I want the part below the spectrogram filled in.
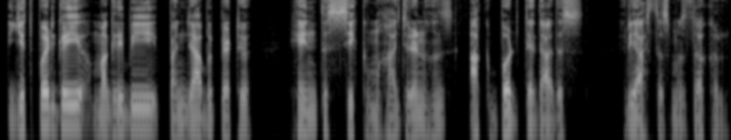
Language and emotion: Kashmiri, neutral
